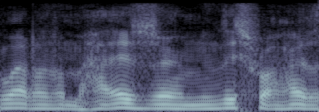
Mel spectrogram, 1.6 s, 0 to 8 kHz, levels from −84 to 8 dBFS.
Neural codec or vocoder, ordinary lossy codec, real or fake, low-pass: codec, 24 kHz, 0.9 kbps, WavTokenizer, small release; MP3, 48 kbps; fake; 7.2 kHz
